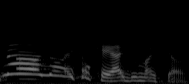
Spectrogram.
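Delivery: put-on light Romanian accent, brushing off help. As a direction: shrug it off in a mild Romanian accent. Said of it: "talk like Russian".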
